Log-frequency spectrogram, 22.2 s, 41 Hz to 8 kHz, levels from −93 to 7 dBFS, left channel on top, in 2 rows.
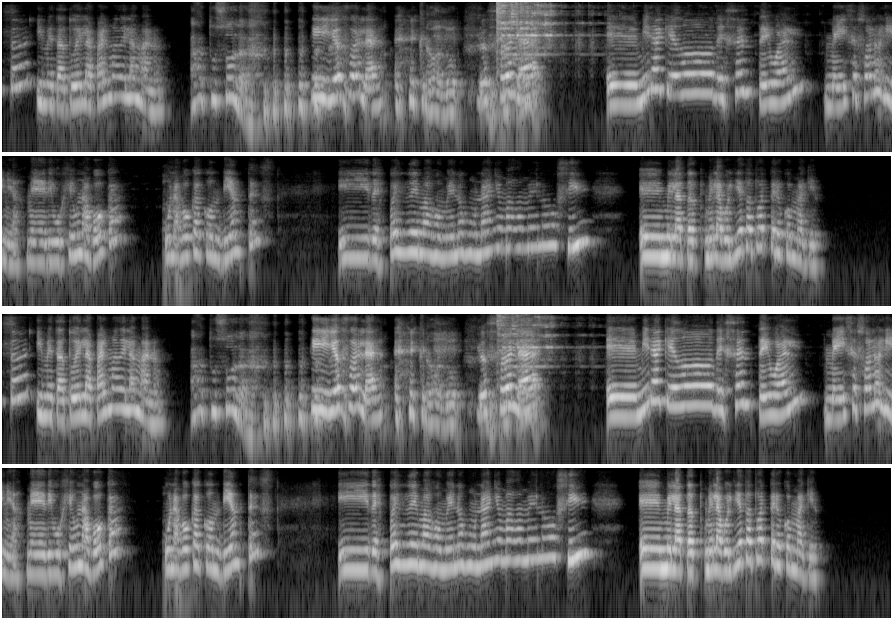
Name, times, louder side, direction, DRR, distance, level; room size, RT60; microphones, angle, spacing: voice 1, 0.0-2.0 3.9-5.3 6.0-6.7 7.6-10.0 10.3-12.6 13.2-14.5 15.3-18.5 19.1-21.3, right 3 dB, 50° right, 0.5 m, -21 dB
voice 2, 2.4-4.3 4.7-4.8 5.2-6.7 13.1-13.4, left 1 dB, 20° left, 0.6 m, -31 dB
sound 1, 6.2-8.1 8.4-8.5 8.8-8.9, left 6 dB, 80° left, 0.6 m, -27 dB
6.0 x 2.0 x 2.9 m
head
